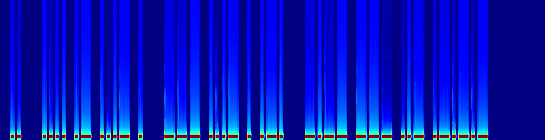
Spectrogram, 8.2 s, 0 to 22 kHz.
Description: Morse code, heard as a keyed tone, about 25 wpm, 700 Hz. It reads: I HAVE OVER YOU.
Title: Sentences from Top 1000 Words - Review Part 1 - 25wpm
